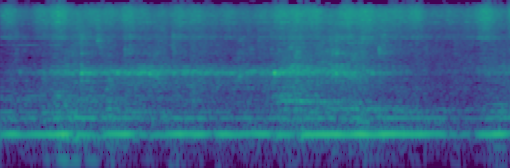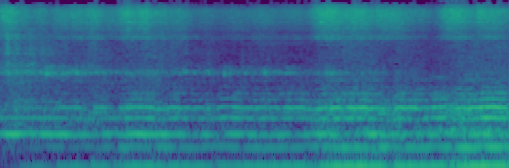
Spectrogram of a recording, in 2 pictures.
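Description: Electronic granular-synthesis drone piece playing: sustained steady tones with a flickering high hiss above them. A deep low drone comes in about five seconds in.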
